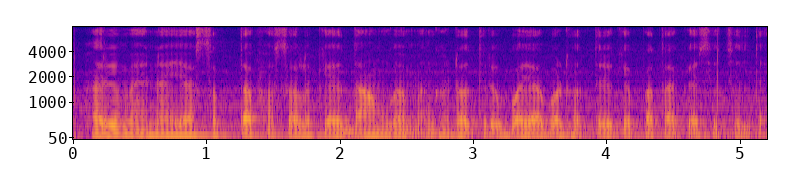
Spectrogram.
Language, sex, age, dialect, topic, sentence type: Magahi, male, 56-60, Southern, agriculture, question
